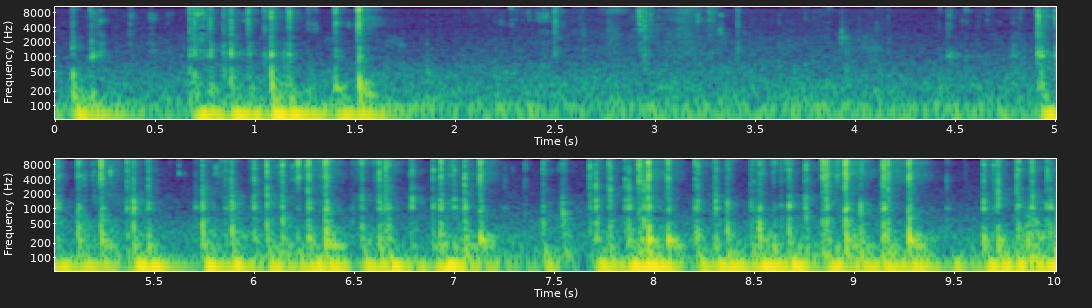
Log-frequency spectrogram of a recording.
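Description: Both hands type with the fingertips on a slim white keyboard with plastic keys on a silver aluminum base, with a paintbrush lying still in front of it. Quick, crisp clicking bursts come over a low thumping undertone, then fade into a quiet stretch. Steady rapid typing resumes and continues to the end.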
